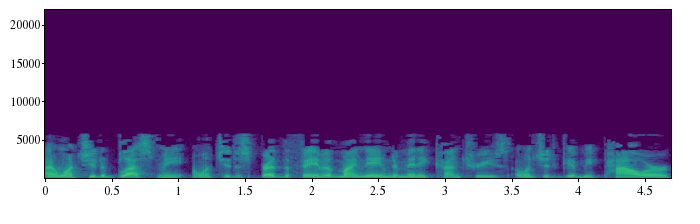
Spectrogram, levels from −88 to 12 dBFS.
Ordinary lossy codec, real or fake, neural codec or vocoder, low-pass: MP3, 24 kbps; real; none; 7.2 kHz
